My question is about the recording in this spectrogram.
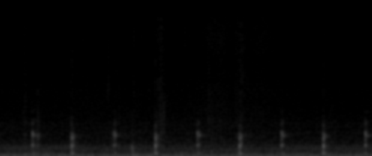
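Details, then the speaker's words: Car turn signal indicator ticking restored after a piggybacked replacement speaker fixed the silent blinkers; key on, in neutral, lights on. Steady crisp ticks a little over one per second over a low idle hum; normal indicator sound. "We have sound. That's the indicators."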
